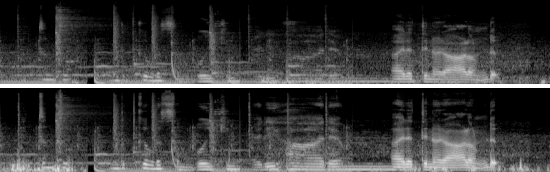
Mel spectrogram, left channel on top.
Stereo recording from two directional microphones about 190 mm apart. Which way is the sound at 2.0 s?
35° right (ahead or behind).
